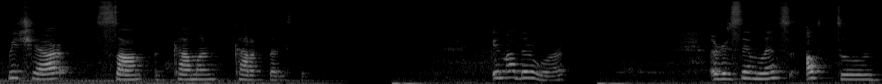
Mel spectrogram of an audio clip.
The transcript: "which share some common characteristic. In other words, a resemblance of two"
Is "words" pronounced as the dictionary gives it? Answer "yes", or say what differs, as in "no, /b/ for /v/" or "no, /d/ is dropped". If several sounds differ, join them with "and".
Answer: no, /z/ is dropped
